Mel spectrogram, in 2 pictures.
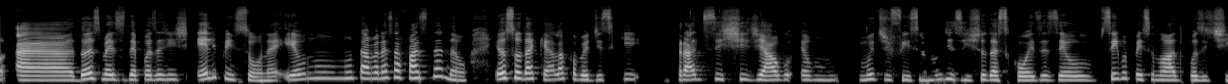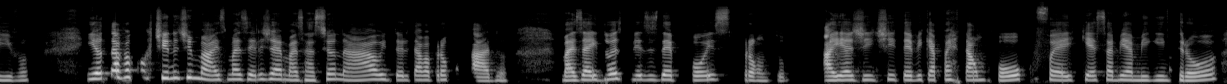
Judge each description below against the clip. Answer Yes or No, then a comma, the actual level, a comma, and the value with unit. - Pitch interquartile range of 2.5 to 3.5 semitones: Yes, average, 3.1 semitones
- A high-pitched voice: Yes, high, 210 Hz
